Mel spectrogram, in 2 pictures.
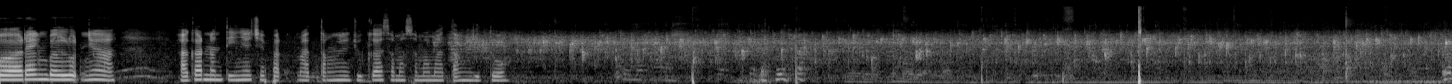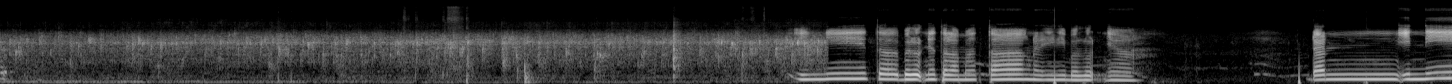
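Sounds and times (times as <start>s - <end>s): fish sizzling in hot oil: 3.9s - 23.4s.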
